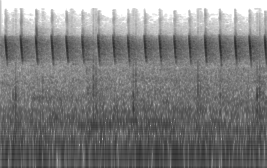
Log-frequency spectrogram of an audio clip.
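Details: Bar-winged prinia, a field ciblek recorded to train competition birds, sings nonstop: sharp high clicking chips repeated about three times a second in an even, tireless series over faint background noise.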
